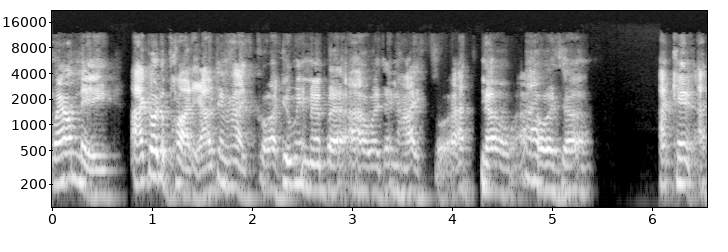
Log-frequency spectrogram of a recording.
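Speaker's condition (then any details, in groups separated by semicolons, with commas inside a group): Deafness; brain damage from birth, paralysis on one side; speech problem, mocked in childhood for talking funny and too loud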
